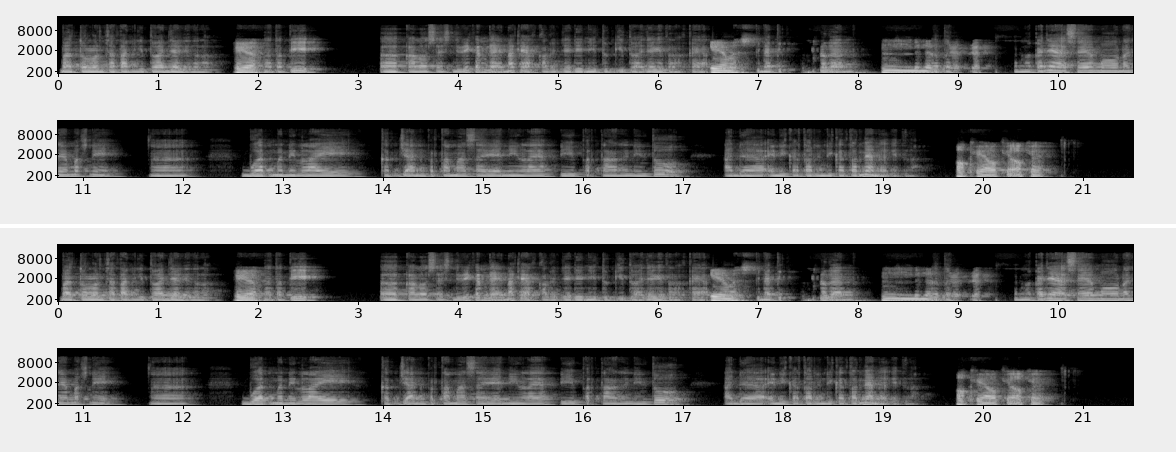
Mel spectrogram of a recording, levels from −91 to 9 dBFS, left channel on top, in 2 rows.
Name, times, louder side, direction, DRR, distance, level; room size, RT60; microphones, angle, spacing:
voice 1, 0.0-1.6 2.1-2.5 3.2-6.5 7.0-7.2 7.6-8.1 8.7-9.0 9.6-11.4 11.6-12.1 12.6-17.0 17.4-19.4, left 1 dB, 10° left, 4 dB, 2.3 m, -27 dB
voice 2, 1.8-2.1 6.5-7.0 8.2-9.2 19.7-20.8, left 2 dB, 30° left, 8 dB, 0.9 m, -20 dB
17.0 x 16.0 x 3.5 m, 0.32 s
head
